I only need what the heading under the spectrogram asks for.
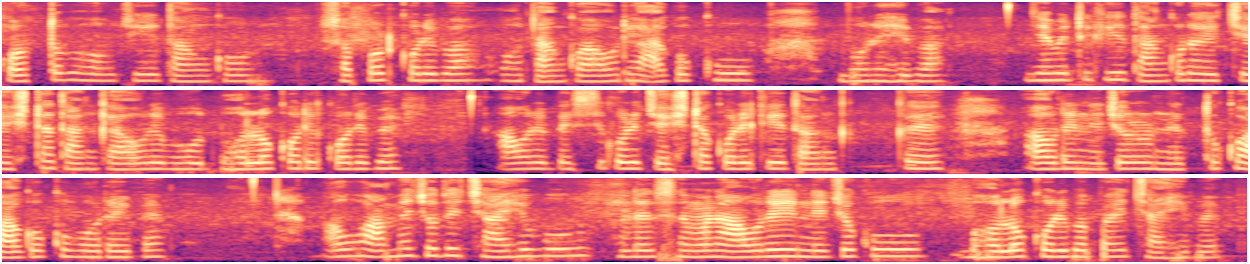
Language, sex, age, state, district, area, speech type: Odia, female, 18-30, Odisha, Malkangiri, urban, spontaneous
